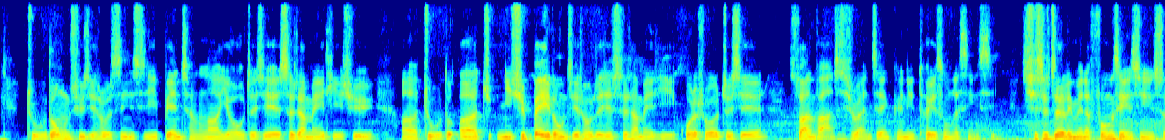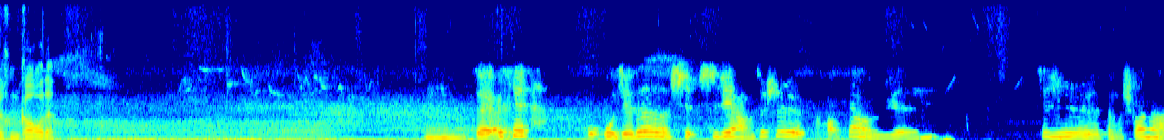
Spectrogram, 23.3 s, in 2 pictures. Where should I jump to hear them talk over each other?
none

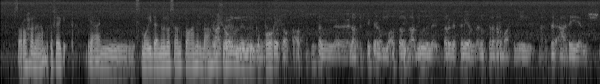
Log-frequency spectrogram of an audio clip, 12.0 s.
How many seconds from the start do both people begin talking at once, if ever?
4.2 s

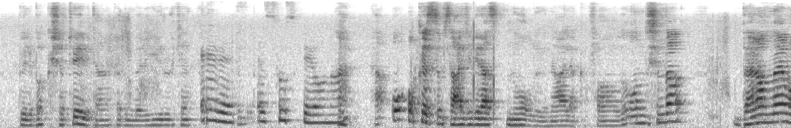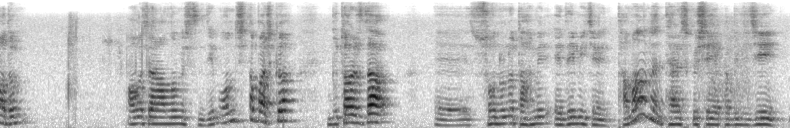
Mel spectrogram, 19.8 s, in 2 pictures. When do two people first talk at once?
none

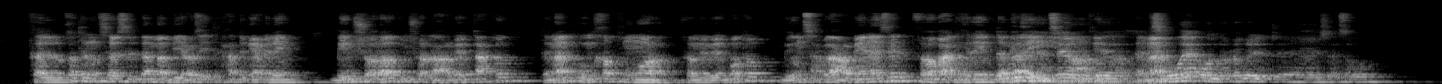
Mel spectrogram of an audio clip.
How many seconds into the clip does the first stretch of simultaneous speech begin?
9.5 s

